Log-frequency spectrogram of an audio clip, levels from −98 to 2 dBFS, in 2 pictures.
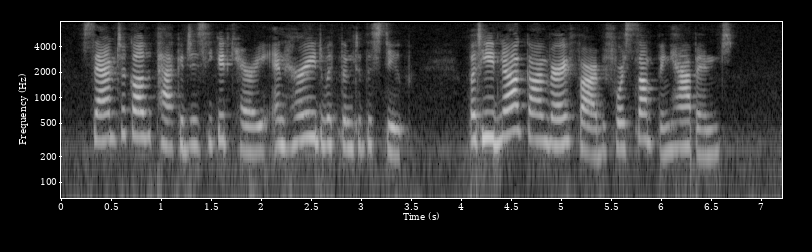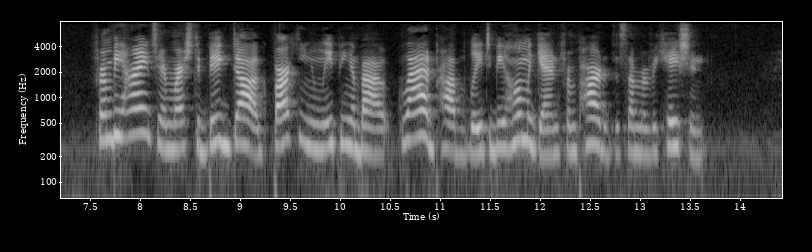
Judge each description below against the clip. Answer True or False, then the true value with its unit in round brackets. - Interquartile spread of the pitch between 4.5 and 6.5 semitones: True (4.8 semitones)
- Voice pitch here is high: True (270 Hz)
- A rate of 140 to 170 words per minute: False (200 wpm)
